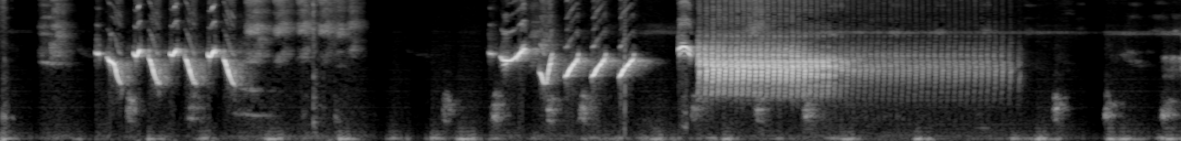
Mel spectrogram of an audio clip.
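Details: Training recording of a common iora (cipow sirtu) kept as a cage bird: bursts of rapid downslurred whistles, about four per second, then a long buzzy trill that fades out.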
